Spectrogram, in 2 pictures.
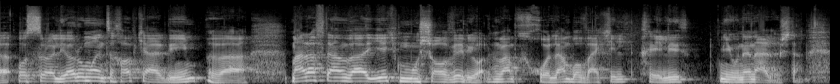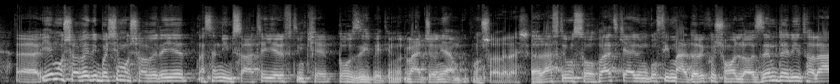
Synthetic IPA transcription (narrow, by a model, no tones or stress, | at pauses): ost̪ɾɒːlijɒːɾomɒːe̞nt̪ʰe̞xɒːb̥cʰæɾd̪imvæmænræft̪æmvæje̞cʰmoʃɒːve̞ɾiɒ̰lmænxolːænbɒːvæcʰiːlxe̞jliː | miuːnenæ̰d̪ɒ̰ʃt̪æ̰mjemo̞ʃɒːve̞ɾiːbɒːʃimoʃɒːve̞ɾejeʔæsænːiːmsɒːæt̪ʰeɟe̞ɾe̞ft̪iːmcʰe̞t̪ʰoziːhbe̞̰d̪ḭmmæd͡ʒːɒːniæmbṵːd̪mo̞̰ʃɒ̰vḛɾæ̰ʃɾæft̪iːmosohbæt̪ʰcʰæɾd̪iːmɡoft̪imːæd̪ɒːɾekoʃomɒːlɒːze̞md̪ɒːɾiːd̪hɒlɒ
